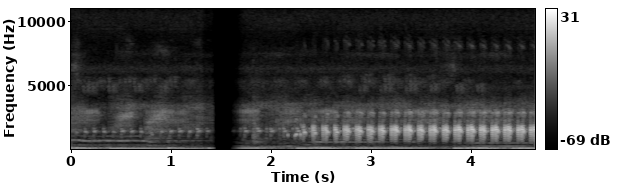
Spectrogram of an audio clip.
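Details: Frog calling at night: after a short break, a run of loud, even croaking pulses starts and repeats about four times a second, steady to the end, over a low droning hum.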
